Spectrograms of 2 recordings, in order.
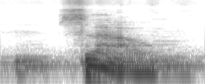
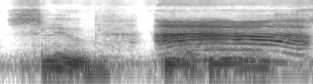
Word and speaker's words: slough: sluffing right um but it's called slow unless you're American then you call it slooh I'm Canadian sorry slooh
